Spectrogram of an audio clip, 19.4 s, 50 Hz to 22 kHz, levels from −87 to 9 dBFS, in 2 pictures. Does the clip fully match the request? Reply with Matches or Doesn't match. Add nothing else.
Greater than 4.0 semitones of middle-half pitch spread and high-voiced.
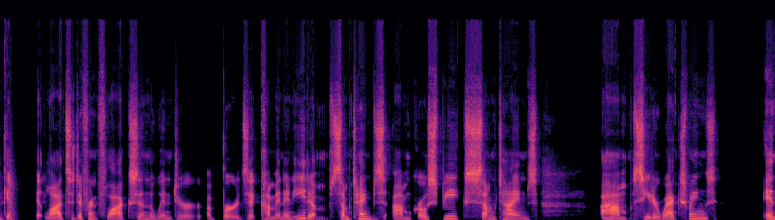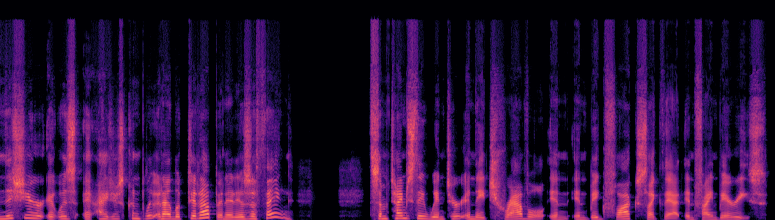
Matches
